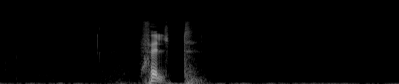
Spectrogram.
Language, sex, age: Norwegian, male, 31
